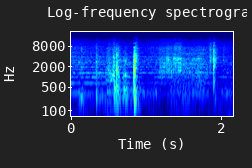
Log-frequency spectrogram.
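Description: Handling noise: rustling and scraping with two sharp clicks, the louder one a little under a second in and another near the end.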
